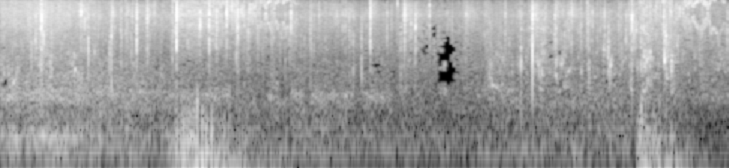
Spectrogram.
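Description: A small campfire crackles.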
